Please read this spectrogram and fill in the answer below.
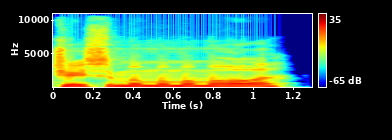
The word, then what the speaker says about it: Jason Momoa: With Jason Momoa.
